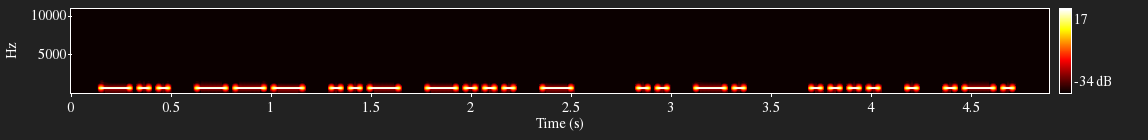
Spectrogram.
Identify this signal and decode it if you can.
Morse code, heard as a keyed tone, about 25 wpm, 700 Hz. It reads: DOUBT IN HER
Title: Sentences from Top 1600 Words 25wpm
